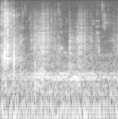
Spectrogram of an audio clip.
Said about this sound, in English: Ooh, hear that crunch. That's nice.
